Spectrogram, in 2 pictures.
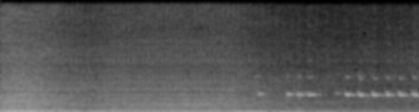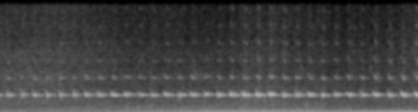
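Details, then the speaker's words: Ford Courier truck up on jacks, engine running in gear while being driven: a high, thin whine rises over the engine and holds steady with a pulsing beat, traced to the gearbox. "That shit's coming from the gearbox."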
